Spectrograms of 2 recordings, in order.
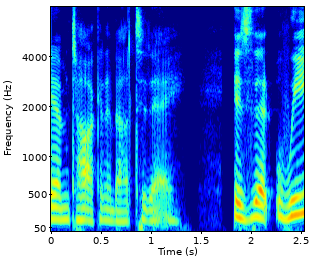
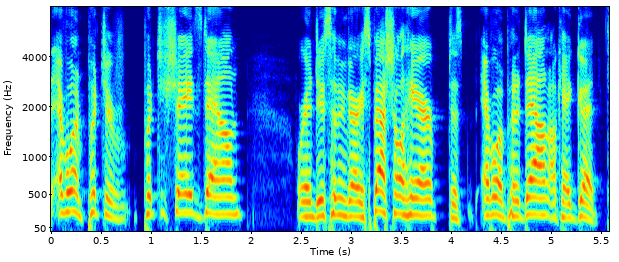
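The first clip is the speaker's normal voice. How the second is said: louder, higher flight attendant orders; commanding; 3 semitones higher, 6 dB louder, faster than usual. Retold or imitated. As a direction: imitate a take-charge attendant addressing passengers. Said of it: "the way she said it was so commanding".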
